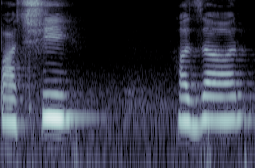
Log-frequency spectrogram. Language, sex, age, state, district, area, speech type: Goan Konkani, female, 30-45, Goa, Quepem, rural, spontaneous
